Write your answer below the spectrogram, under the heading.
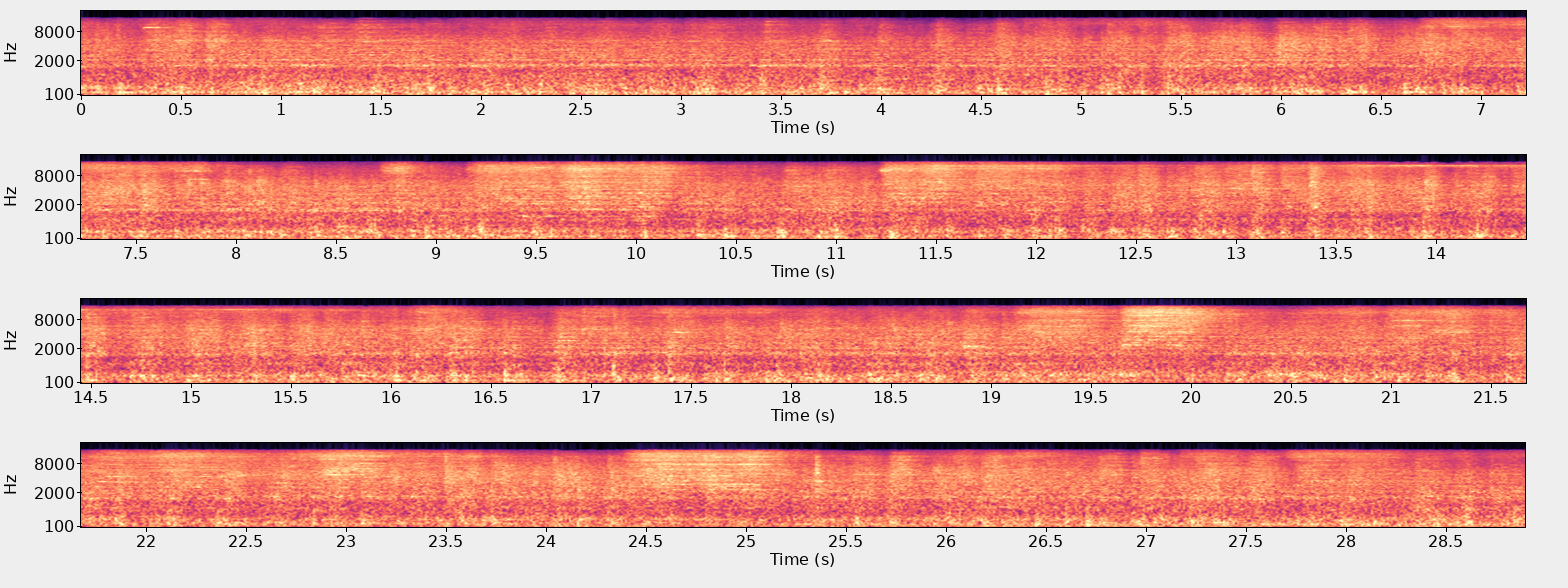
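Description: Long freight train of open gondola wagons rolling past close by, its wheels clattering steadily over the rail joints.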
